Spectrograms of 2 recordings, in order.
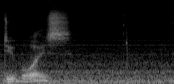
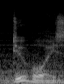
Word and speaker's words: Dubois: And then we are to Dubois. Dubois, I think is how they say it in Idaho. Dubois is how we say it in Wyoming because we're bad at French.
